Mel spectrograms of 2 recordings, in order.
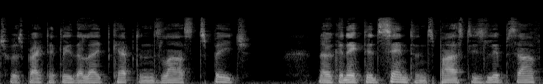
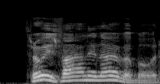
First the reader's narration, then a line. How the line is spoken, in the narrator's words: I exclaimed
